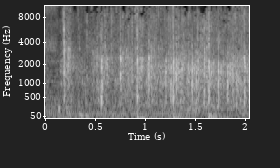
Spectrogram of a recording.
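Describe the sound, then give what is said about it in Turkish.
Applause from an audience, a dense, steady patter of many hands clapping at once, fairly loud throughout with no voices standing out. “Alkışlar.”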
